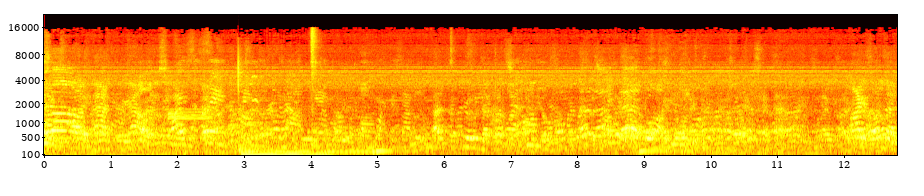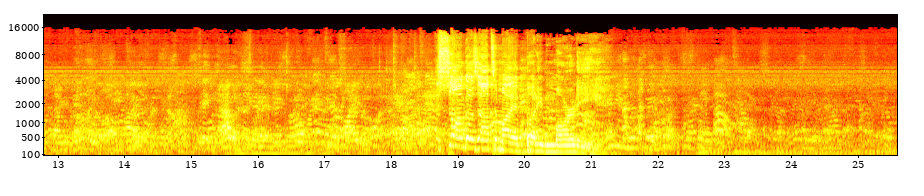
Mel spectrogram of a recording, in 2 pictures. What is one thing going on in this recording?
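A man speaks into a microphone, heard over loudspeakers in a room.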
